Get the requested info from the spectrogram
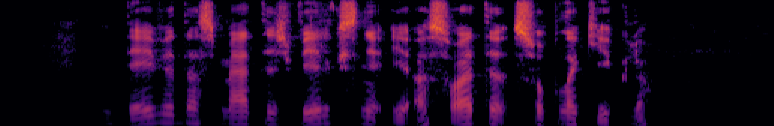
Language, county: Lithuanian, Vilnius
